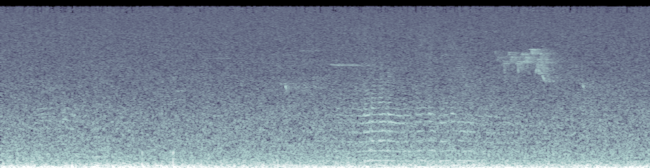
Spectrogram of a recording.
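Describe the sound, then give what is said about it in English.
A faint, distant black-throated blue warbler gives a brief buzzy, rising phrase near the end, over a steady hiss of insects and a fly buzzing nearby. “its distant beer bees, which is black-throated blue warbler.”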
